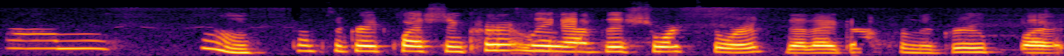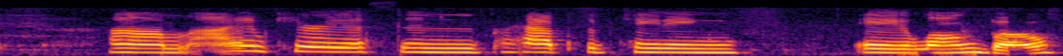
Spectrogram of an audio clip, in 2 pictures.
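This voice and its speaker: Polite woman with a highish voice. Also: unhurried. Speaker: tabletop game player. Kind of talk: in-character game dialogue. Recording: slightly dull online call audio.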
